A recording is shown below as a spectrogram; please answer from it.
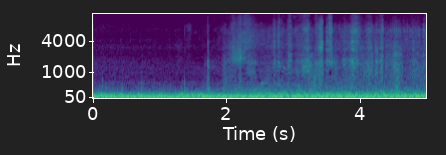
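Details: Cammed V8 truck with upgraded nitrous valve springs, an EGR block-off and a 373 rear end, now running cooler with no overheating: deep, steady low rumble with a mild, even lope at idle, no knocks or ticks; normal idle.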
